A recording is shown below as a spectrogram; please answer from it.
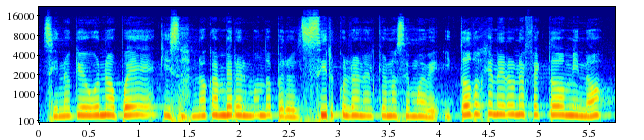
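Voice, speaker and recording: A Chilean woman in her thirties telling her own story at a conference, emotional and animated, with many restarts. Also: sits high, quick pace. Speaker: conference speaker. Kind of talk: personal testimony talk. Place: church. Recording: long reverb of a church hall.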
